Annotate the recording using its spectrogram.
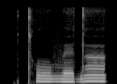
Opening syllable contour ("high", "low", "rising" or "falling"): low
